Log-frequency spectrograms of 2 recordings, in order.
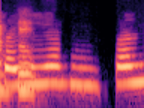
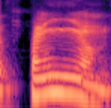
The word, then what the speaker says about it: संयम: बोलते हैं ना जनरली हां ये न का उच्चारण नहीं है नाक से हो रहा है संयम इस प्रकार से उच्चारण हो रहा है तो न संयम हां संयम संयम तो ये सही है उच्चारण लेकिन इसका अगर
